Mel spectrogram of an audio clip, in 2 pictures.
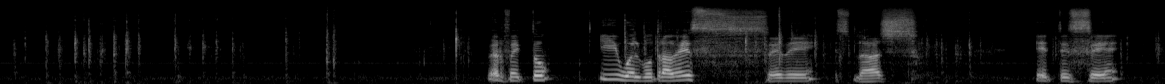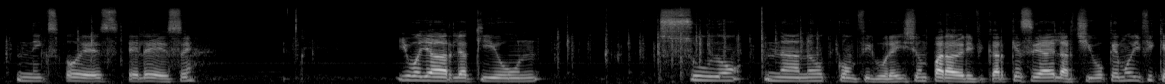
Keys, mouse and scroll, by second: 0.2-3.4 typing, 6.2-13.1 typing, 17.8-20.3 typing, 21.1 Return, 22.3 Down, 22.6-23.3 typing.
